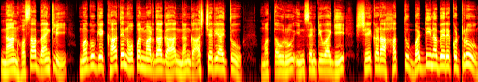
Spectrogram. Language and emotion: Kannada, surprised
